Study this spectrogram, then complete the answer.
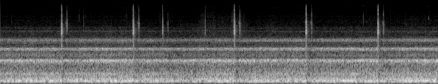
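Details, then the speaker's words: New 'ultra quiet' Chinese diesel heater fuel pump in a camper van, mic right next to it: crisp single ticks roughly every 0.7 seconds over a steady heater hum; dosing pump pulsing evenly. "this is apparently the new ultra quiet diesel Heater fuel pump to be honest I can't hear a lot of difference"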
